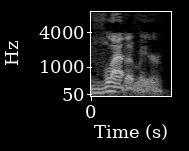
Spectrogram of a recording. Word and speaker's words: Vladimir: wanted me to weigh in Vladimir Putin some pronounce it Vladimir is now bragging that his country and the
